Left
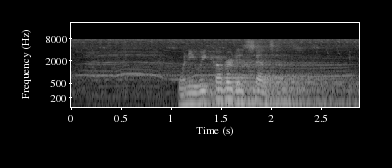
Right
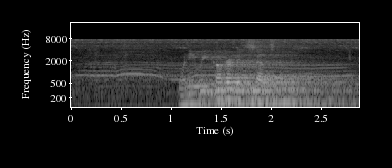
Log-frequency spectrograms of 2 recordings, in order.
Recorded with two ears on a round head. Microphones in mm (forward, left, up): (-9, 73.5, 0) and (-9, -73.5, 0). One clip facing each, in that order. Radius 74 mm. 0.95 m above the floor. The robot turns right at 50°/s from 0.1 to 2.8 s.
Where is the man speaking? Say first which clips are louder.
Left 5 dB; 75° left, 0.6 m; by 2.8 s 165° left, 0.6 m.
